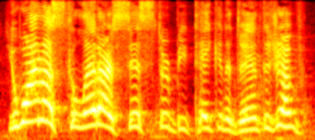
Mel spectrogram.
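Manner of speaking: indignant retort. Retold or imitated. Sons' defiant retort to father.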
